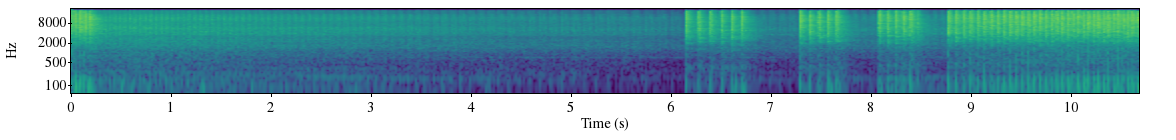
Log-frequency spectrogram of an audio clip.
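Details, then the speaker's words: 1993 Little Wonder 5hp push leaf blower, Briggs & Stratton flathead (model 135212-1216-E1), found with low compression, now 60 psi; first start without carburetor or exhaust fitted, fires then runs fast, steady and healthy. "And this engine, it's actually running and sounding quite well."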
